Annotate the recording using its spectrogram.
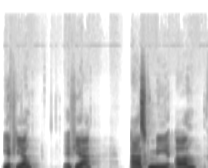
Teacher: YOU oftentimes we natives will reduce that to ya or yuh as he does here. · instead of saying A, we'll often say uh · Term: schwa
